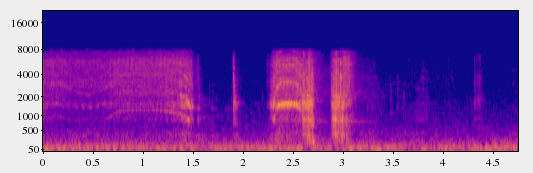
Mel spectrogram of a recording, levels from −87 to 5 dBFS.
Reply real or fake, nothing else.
real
